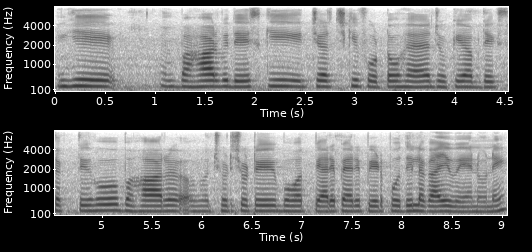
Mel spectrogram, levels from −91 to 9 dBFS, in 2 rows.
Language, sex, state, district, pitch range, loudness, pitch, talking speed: Hindi, female, Haryana, Jhajjar, 190-210 Hz, -20 LUFS, 200 Hz, 165 wpm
